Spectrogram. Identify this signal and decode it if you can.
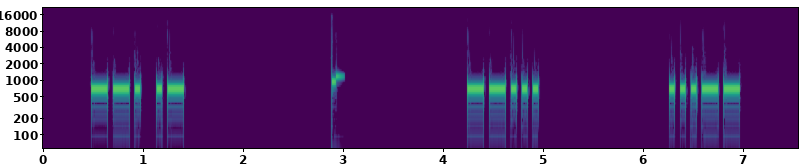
Morse code, heard as a keyed tone, about 22 wpm, spaced as for 9 wpm, 700 Hz. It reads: GA 73
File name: Top 20 QSO Elements - 8x Character Spacing - 22wpm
